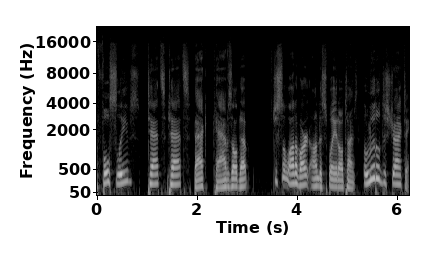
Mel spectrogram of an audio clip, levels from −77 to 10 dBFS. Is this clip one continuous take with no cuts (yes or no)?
no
